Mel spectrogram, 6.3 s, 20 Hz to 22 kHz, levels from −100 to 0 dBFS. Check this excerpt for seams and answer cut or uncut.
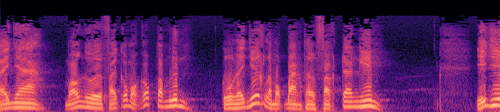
uncut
